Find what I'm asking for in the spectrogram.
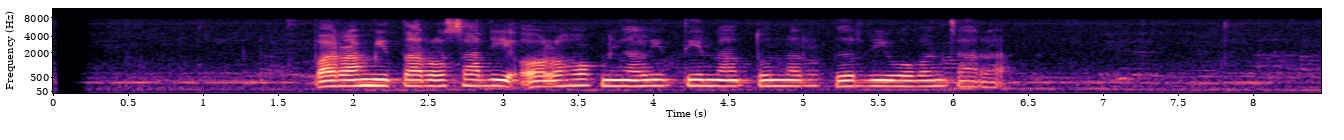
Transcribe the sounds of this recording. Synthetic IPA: paɾamit̪aɾɔsadiʔɔlɔɦɔk̚niŋalit̪inat̪unərkərdiwawaɲt͡ʃaɾa̰

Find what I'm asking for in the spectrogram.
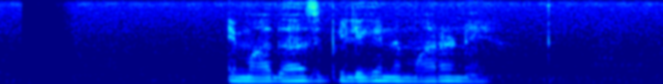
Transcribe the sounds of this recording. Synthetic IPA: eməːd̪aɦɐs̬əpiliɡenːəmaɾɐɳəjə

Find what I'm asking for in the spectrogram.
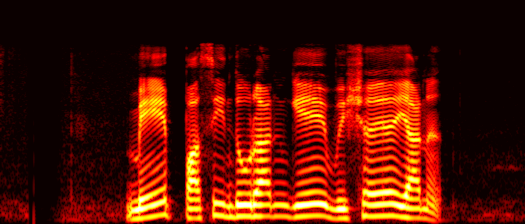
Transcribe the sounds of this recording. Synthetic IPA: meːpasind̪uɾanɡeːʋiʂəjəjanə̰

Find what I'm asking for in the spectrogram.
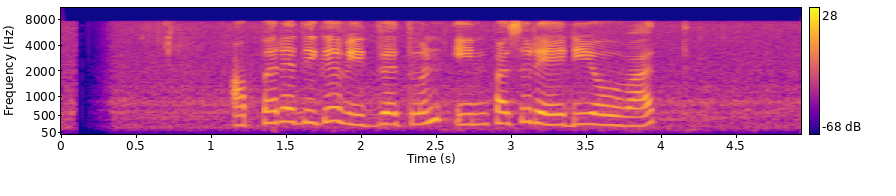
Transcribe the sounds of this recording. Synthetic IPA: ɐpəɾɐd̪iɡəʋid̪ʋɐt̪uninpɐsuɾeːɖijoːʋaːt̪

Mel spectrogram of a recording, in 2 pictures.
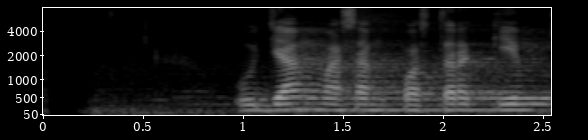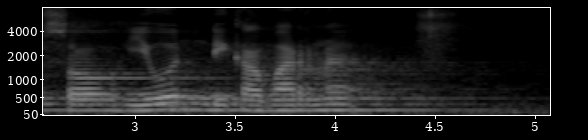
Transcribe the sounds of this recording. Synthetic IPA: ʔud͡ʒaŋmasaŋpɔst̪ərkimsɔɦiundikamarna

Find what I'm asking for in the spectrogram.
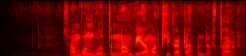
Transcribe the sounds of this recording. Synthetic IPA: sampʊnbot̪ənːampiamarɡ̥ikaʈahpəndaft̪ar

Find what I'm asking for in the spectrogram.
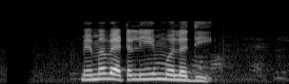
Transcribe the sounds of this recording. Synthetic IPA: meməʋæʈəliːmʋoləd̪iː

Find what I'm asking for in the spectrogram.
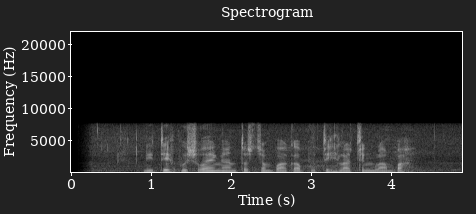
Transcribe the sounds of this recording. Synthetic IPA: nit̪ɪhb̥ṳswaeŋant̪ʊst͡ʃəmpakaput̪ɪhlad̥ʒ̥ə̤ŋmlampah

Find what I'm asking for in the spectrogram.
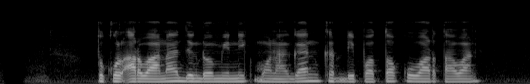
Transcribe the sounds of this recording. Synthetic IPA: t̪ukulʔa̰rwanad͡ʒɨŋdominɪk̚mɔnaɡankɨrdipɔt̪ɔkuwart̪awan

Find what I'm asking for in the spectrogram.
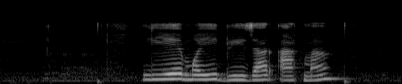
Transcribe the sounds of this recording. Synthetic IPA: lijemʌjd̪ujɦʌd͡zaraʈʰma

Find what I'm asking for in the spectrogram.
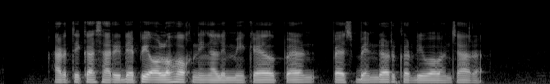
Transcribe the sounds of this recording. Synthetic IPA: ʔart̪ikasaɾidepiɔlɔɦɔk̚niŋalimikailpɛsbɛndərkɨrdiwawaɲt͡ʃaɾa

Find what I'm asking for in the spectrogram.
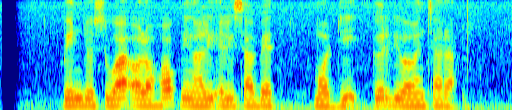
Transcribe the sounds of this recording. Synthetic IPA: bɛnd͡ʒosuaʔɔlɔɦɔk̚niŋaliɛlisabɛt̪̚modikɨrdiwawaɲt͡ʃaɾa

